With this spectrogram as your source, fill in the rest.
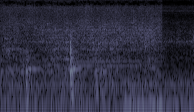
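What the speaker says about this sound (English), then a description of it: "And I'm now going to add the bay leaf, cinnamon and cloves in there. Just give it a little stir." Bay leaf, cinnamon and cloves sizzle steadily in hot fat for butter chicken, with a few soft stirring knocks and a bright hiss that drops away near the end.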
